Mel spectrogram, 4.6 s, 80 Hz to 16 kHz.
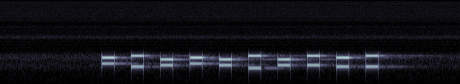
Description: DTMF, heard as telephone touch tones, dialled by machine, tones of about 120 ms. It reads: 0670737956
